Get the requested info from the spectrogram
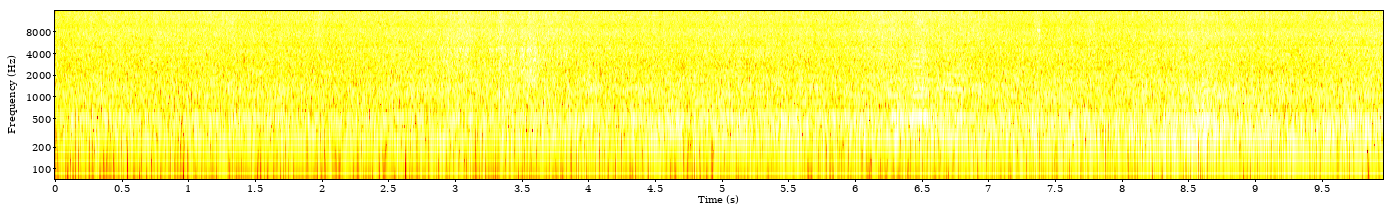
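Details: Honey bees at an Italian farm resuming their tireless work after a rainy day: a thick swarm drone with individual bees buzzing past, rising and fading over a constant hive hum.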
